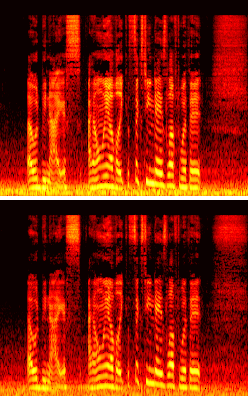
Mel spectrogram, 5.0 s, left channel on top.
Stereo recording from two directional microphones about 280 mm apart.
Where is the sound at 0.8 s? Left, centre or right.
Centre.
